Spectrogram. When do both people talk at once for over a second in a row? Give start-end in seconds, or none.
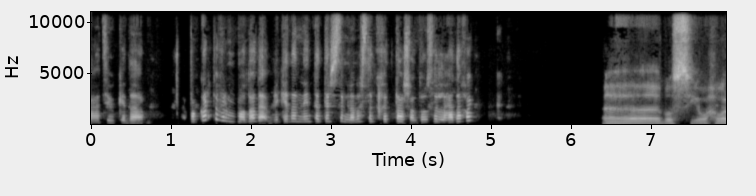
none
